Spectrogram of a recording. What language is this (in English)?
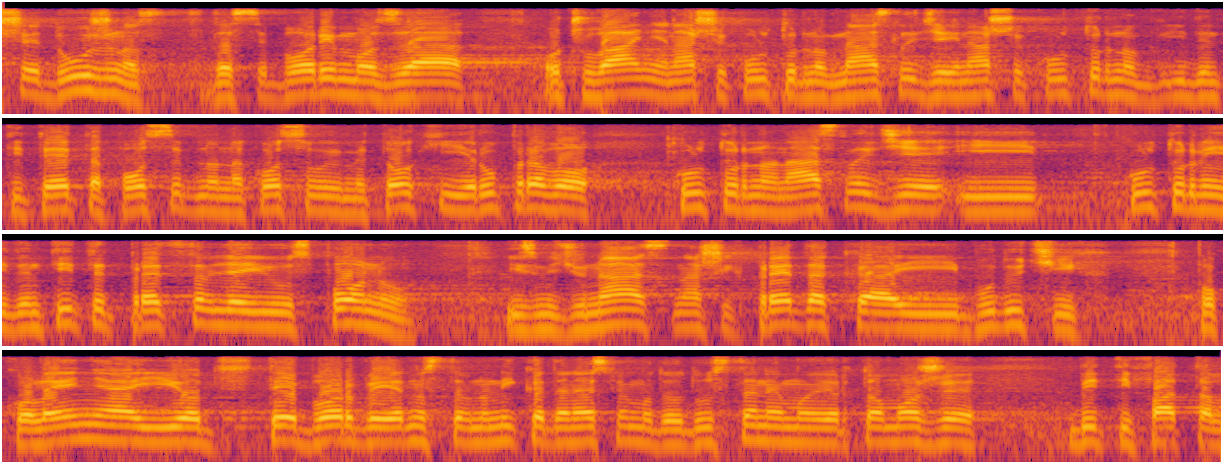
Serbian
